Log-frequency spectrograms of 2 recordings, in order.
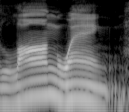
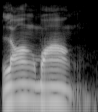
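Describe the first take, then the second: First: LONG WANG with a flat English A in Wang; plain English pronunciation. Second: Long Wang with Wang said like "wong"; native-style pronunciation. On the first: Landlord's name told to friends, said the English way. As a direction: say Long Wang, Wang rhyming with hang. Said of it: "his name was more like". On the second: Showing friends how landlord's name is said, Wang as "wong". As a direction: round the vowel in Wang to an "aw". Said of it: "That's how you would say it". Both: Shown as a demonstration.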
